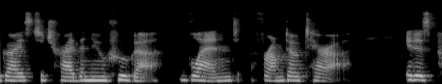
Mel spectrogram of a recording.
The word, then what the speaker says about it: Hygge: I've heard all kinds of different things, but in Nordic countries, it is pronounced Hygge. It is so fun. If you've never said the word out loud, say it out loud wherever you are right now. Say Hygge.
